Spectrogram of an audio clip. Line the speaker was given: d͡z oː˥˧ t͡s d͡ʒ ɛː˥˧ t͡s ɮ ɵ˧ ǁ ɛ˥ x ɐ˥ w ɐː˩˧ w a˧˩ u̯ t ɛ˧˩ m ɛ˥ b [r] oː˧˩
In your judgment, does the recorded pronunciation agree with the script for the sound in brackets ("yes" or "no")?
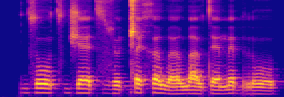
yes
